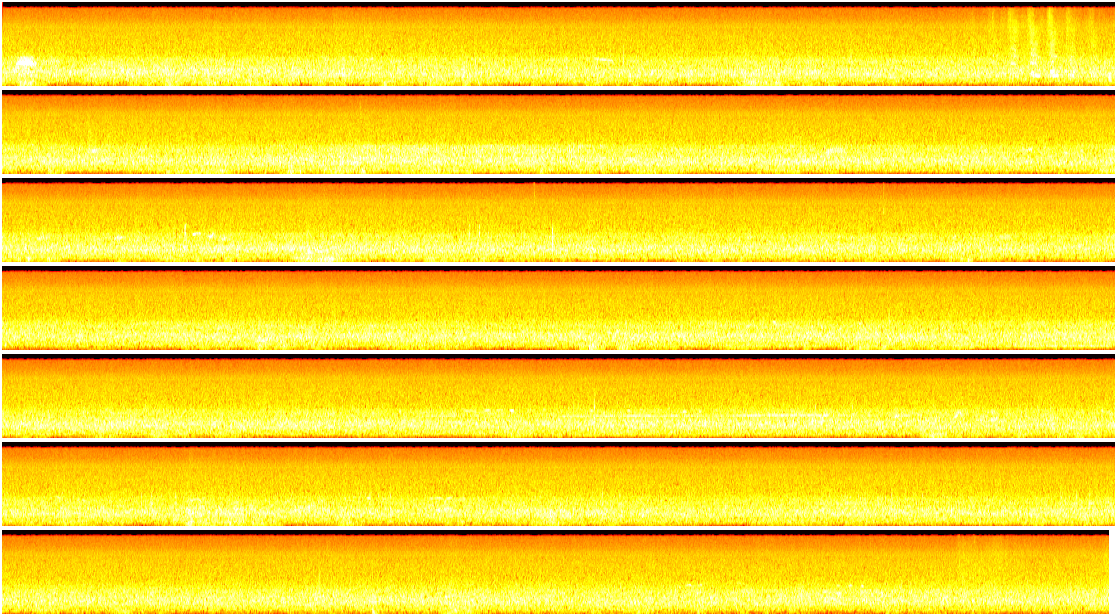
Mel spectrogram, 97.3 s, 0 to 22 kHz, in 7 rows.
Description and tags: air tone cold constant light wind +distant winter village sounds Quaqtaq, Nunavik1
